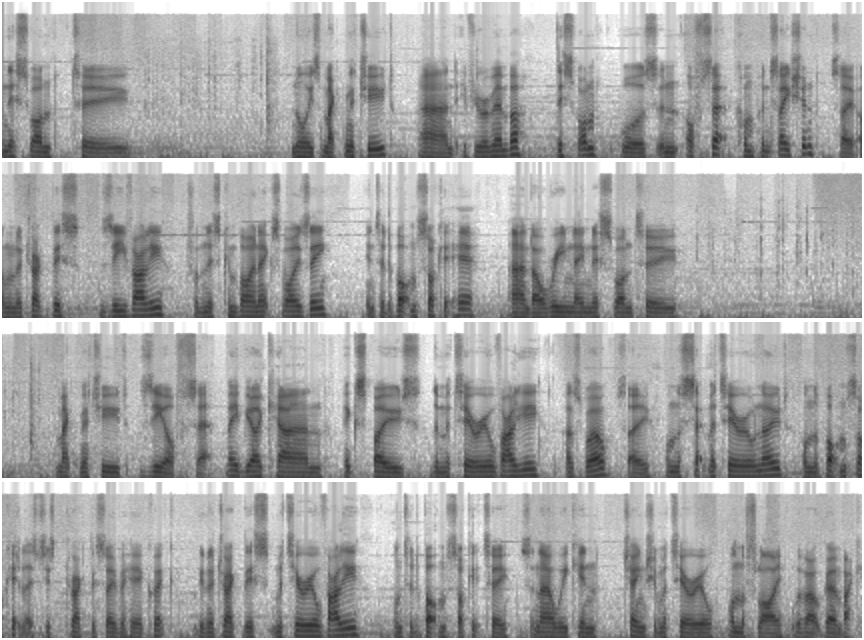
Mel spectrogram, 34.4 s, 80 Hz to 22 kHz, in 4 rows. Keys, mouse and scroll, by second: 0.2 click, 0.4-2.7 drag, 4.8-7.3 shift+drag, 8.0 middle click, 8.8 click, 9.9 click, 13.4 click, 14.6-17.6 drag, 24.6 middle click, 25.7 click, 27.5 typing, 28.5 drag.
